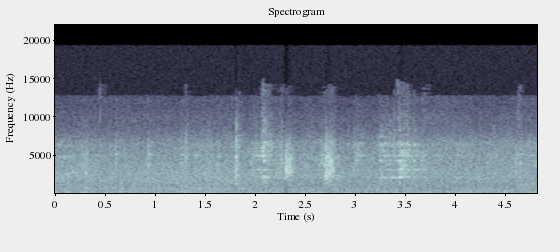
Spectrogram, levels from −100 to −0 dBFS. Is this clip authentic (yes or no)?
yes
